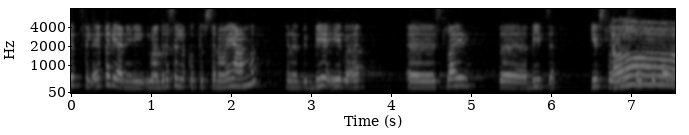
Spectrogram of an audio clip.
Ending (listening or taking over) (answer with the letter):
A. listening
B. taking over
B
